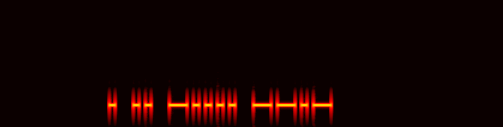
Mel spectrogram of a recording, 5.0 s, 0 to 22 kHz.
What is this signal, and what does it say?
Morse code, heard as a keyed tone, about 21 wpm, 700 Hz. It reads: EI6Q
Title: DXCC-100 Call Signs - 4 Characters - Repeated 3x - 20wpm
